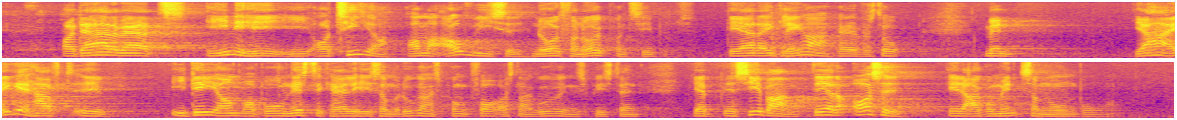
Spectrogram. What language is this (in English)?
Danish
